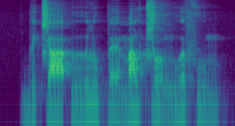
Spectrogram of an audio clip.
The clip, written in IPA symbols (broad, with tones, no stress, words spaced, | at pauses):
be˩t͡ɕaː˩ʔɯː˩˧lu˩ pɛː˩ma˧˥wt͡ɕɤː˧˩ŋu˧ə̯ fu˧˩m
